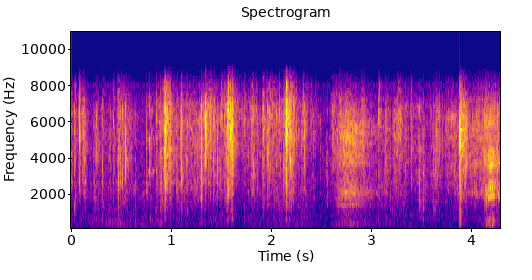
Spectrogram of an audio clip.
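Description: Thin plastic bag crinkling and rustling in irregular crackles as hands pull and twist it, working to open a wrapped egg-drop package.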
